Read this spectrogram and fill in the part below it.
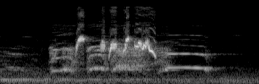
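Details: Caged red-whiskered bulbul showing off its song phrases: a short, lively run of five or six clear, bright, slurred whistled notes in quick succession, trailing into a soft lower tone.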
